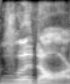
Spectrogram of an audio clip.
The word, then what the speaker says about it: Lennar: Courtney, how do you say that word? Lennar. Oh, thank you, Courtney.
